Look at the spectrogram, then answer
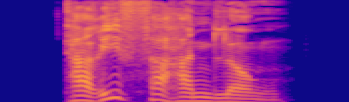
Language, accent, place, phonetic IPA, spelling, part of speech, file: German, Germany, Berlin, [taˈʁiːffɛɐ̯ˌhandlʊŋ], Tarifverhandlung, noun, De-Tarifverhandlung.ogg
- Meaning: collective bargaining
